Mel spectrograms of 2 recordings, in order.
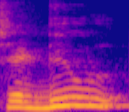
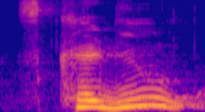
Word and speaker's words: schedule: இதை ஷெட்யூல் அப்படின்னு ப்ரொனவுன்ஸ் பண்ணலாம், ஸ்கெட்யூல் அப்படின்னு ப்ரொனவுன்ஸ் பண்ணலாம். உங்களுக்கு எது பிடிச்சிருக்கோ அந்த விதத்தில் நீங்கள் ப்ரொனவுன்ஸ் பண்ணலாம்.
